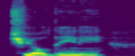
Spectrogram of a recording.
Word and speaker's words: Cialdini: Cialdini.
